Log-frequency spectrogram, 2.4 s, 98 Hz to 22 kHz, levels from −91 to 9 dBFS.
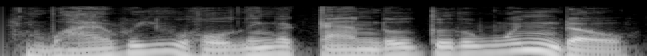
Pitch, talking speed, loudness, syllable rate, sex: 110 Hz, 245 wpm, -15 LUFS, 6.4 syllables/s, male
